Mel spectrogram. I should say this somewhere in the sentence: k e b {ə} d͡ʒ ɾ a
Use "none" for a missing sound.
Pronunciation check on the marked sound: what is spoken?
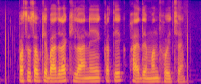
a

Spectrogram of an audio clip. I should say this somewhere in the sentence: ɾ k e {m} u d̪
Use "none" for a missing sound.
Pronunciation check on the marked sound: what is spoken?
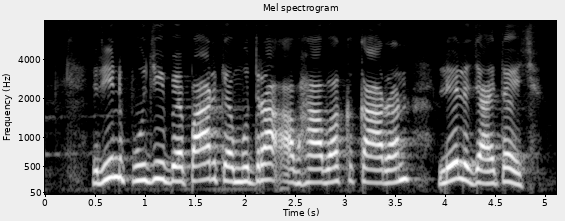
m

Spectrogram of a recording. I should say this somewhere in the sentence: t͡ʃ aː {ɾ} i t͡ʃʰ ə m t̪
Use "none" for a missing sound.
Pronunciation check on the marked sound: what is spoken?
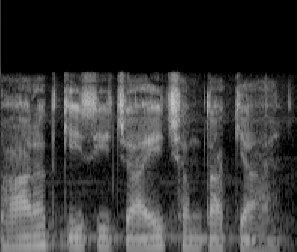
none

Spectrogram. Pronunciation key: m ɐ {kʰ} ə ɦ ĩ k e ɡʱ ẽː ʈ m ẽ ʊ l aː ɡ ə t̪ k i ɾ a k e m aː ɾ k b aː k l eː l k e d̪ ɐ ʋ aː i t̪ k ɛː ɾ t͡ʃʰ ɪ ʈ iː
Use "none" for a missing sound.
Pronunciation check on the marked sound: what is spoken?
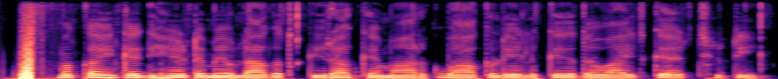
k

